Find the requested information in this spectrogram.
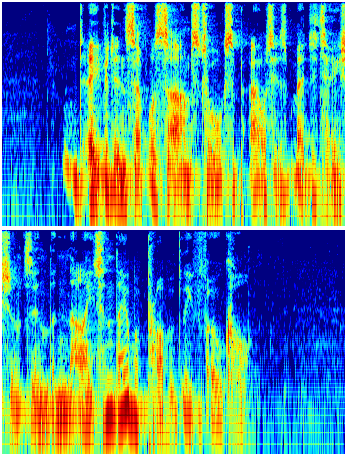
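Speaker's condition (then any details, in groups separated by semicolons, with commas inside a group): Spasmodic dysphonia; teaching style changed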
